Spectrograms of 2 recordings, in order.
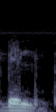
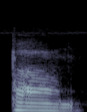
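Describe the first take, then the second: First: The L sound is pronounced in the word. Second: The L sound is silent in the word. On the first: The speaker calls it wrong. "ما نقولش بلم، عشان في ناس يا جماعة بتنطق غلط" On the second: The speaker calls it right. "لا، اسمه بام بام"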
